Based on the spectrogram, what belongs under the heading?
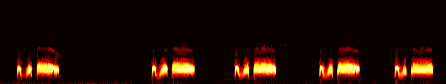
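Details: Decoy spotted dove cooing to lure wild males to a fight: five cu-cu-cooo phrases about every one and a half seconds, each two quick notes then a long steady hoot.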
